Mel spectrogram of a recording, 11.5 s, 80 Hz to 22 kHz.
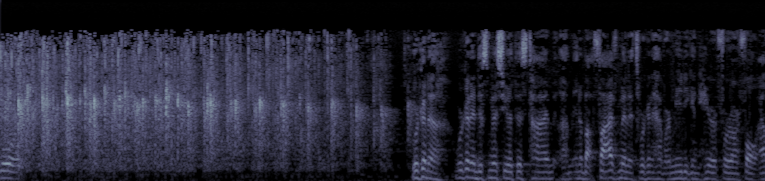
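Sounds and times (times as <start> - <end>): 
congregation applauding during a church service: 0.0 - 6.3
speech: 6.2 - 11.4.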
